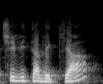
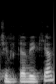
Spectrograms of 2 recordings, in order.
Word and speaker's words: Civitavecchia: Je le prononce comme faux? Moi, je dirais Civitavecchia, mais en même temps, je suis pas italien, hein, je parle pas bien l'italien, Voilà.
